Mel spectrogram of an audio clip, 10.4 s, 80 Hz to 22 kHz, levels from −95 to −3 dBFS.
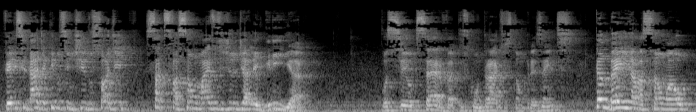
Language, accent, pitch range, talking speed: English, Brazilian, 120-195 Hz, 130 wpm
